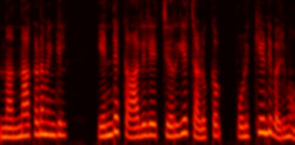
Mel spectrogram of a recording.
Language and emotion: Malayalam, fearful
